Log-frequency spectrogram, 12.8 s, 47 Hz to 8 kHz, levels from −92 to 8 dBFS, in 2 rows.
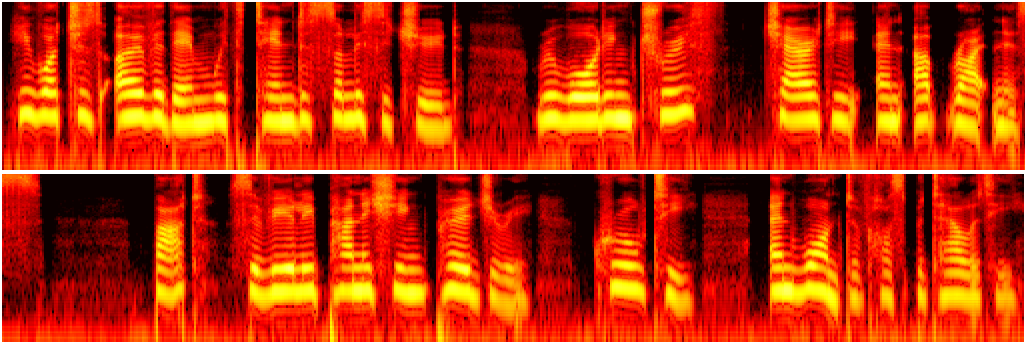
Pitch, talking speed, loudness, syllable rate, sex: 210 Hz, 100 wpm, -18 LUFS, 4.4 syllables/s, female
